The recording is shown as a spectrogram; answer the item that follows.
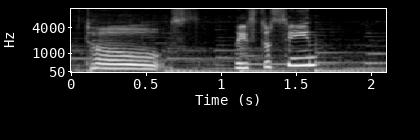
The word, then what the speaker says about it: Pleistocene: During glacial periods of the Pleistocene?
